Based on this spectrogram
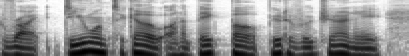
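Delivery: put-on artificial navigation voice. Describing a film where a rental car's sat-nav talks to them, in a HAL-like sat-nav voice. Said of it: "this smart A I that's like".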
